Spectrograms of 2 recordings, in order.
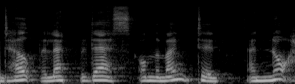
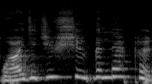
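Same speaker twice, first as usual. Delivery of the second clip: tiny, small voice; 10 semitones higher than usual. Reading a story, voicing a character asking a bearded man in a tiny voice. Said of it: "Ali asked in a tiny voice".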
